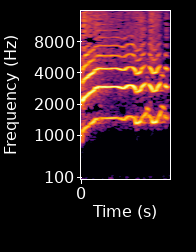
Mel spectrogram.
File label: horn squeek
